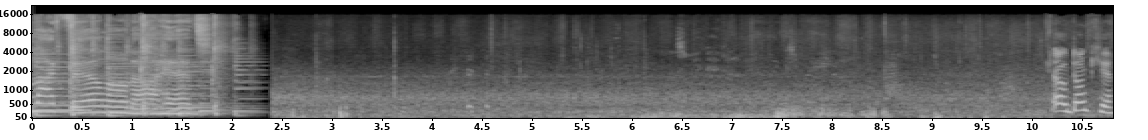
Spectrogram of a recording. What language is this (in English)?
Dutch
